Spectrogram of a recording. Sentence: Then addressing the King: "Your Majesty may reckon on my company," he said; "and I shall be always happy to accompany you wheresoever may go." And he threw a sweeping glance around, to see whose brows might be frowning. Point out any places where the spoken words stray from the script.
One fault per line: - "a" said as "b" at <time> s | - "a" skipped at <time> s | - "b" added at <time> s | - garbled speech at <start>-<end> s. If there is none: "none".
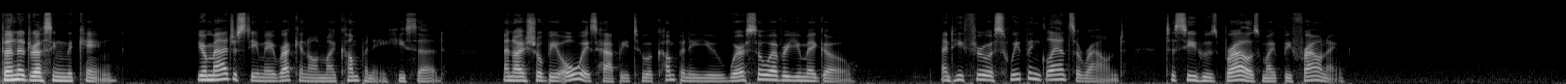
- "you" added at 7.9 s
